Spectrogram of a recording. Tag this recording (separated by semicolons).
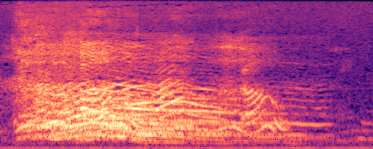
group; audience; studio; gasp; gasping; theatre; crowd; theater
